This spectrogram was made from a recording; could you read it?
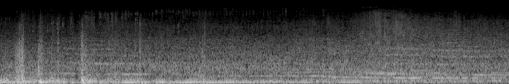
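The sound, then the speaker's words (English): A steady, loud roar of race car engines drones throughout as the cars whiz past close by on a track, with a faint shift in pitch midway; no one speaks. “Look, the race cars are whizzing past us, but we're on another road right next to the track, closer to the center.”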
